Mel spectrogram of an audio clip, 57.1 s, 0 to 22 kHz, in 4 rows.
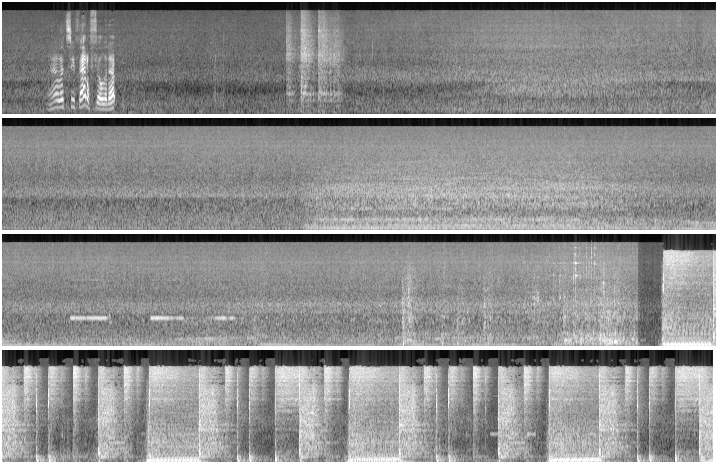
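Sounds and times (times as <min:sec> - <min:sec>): creek rushing: 0:00.0 - 0:57.0
knocks: 0:05.7 - 0:06.9
diesel engine of track loader: 0:14.6 - 0:42.9, 0:45.7 - 0:47.3, 0:49.5 - 0:55.4
backup alarm beeps: 0:29.9 - 0:30.8, 0:31.5 - 0:33.3, 0:52.6 - 0:53.8.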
